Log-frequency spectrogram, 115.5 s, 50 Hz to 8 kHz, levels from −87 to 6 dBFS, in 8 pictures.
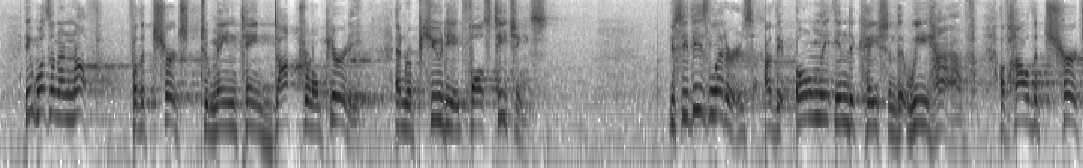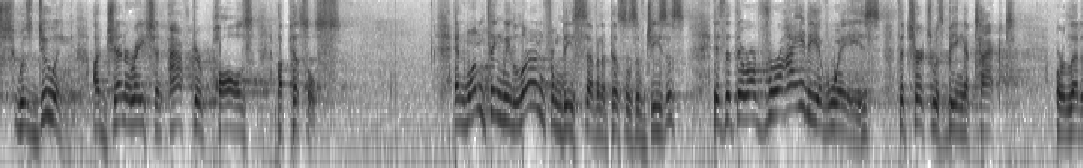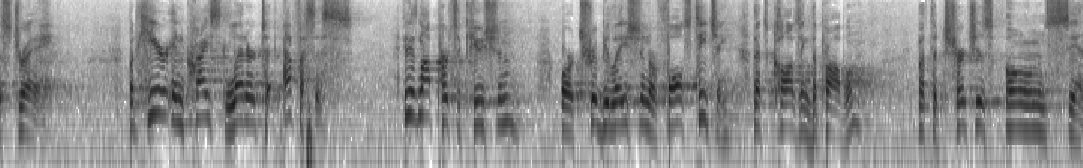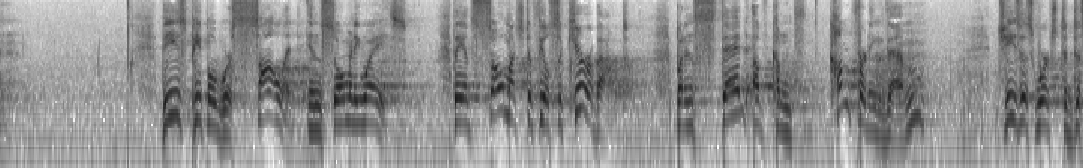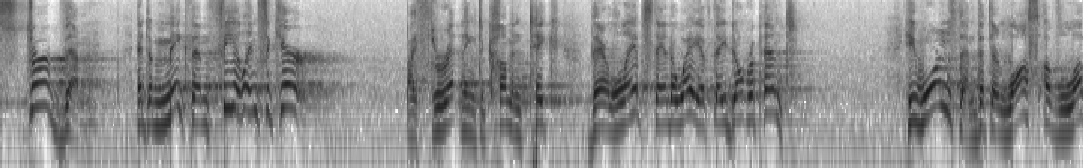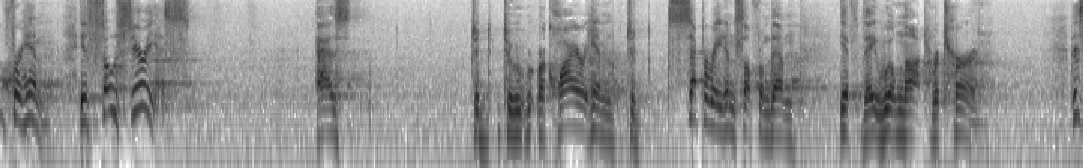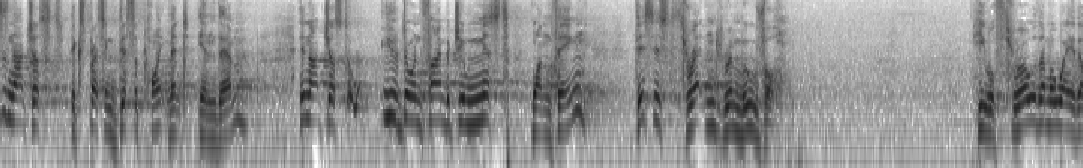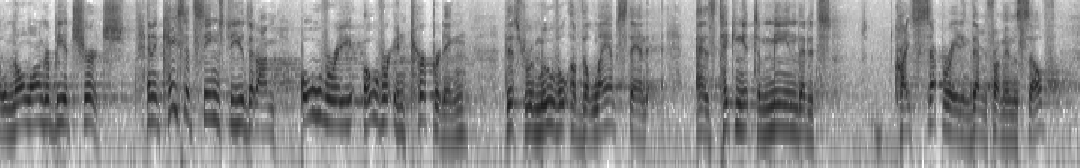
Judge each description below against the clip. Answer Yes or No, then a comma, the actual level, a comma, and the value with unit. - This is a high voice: Yes, high, 200 Hz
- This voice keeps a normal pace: No, slow, 115 wpm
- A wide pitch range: No, average, 5.0 semitones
